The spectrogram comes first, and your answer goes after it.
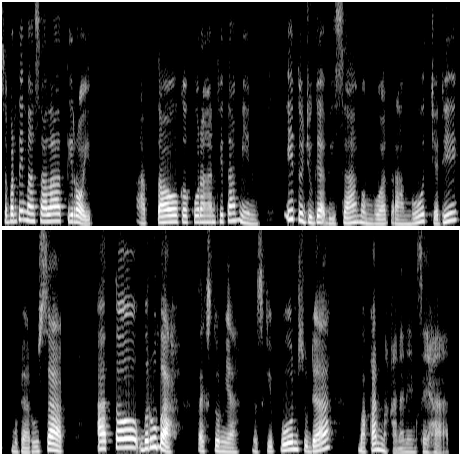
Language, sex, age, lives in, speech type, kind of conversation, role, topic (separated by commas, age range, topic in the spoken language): Indonesian, female, 45-49, Netherlands, read, expert-assistant, expert, Apa yang menyebabkan rambut menjadi keriting atau lurus?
